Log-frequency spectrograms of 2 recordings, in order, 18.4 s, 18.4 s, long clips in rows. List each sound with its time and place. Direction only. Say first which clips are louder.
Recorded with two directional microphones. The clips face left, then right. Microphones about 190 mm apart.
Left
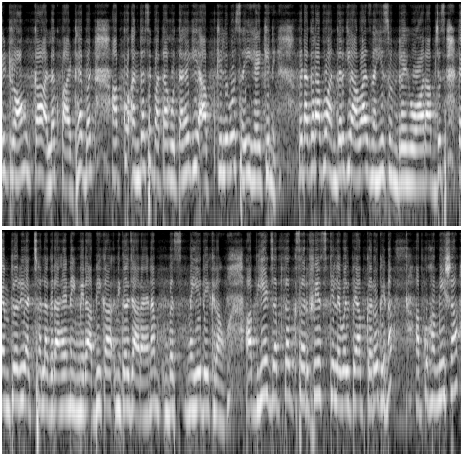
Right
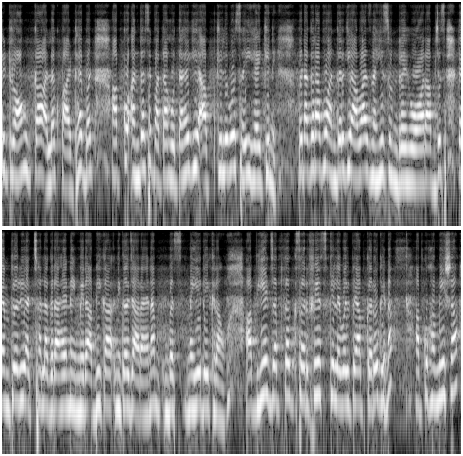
0.1 s a man's voice: right 3 dB; 40° right (ahead or behind)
